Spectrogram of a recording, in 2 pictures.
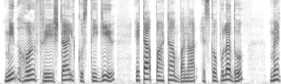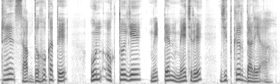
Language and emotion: Santali, neutral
